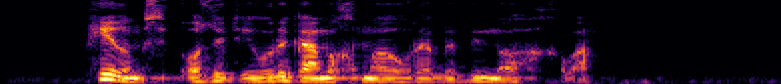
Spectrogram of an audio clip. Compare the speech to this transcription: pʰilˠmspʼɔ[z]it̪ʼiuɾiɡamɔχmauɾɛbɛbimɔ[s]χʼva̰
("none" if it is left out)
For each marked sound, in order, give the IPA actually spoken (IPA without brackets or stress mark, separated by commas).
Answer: z, h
